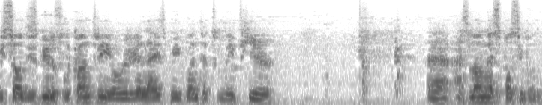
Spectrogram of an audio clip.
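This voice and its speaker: A man's fairly high-pitched voice with fairly even intonation over light background noise. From Colombia. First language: Spanish. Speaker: civil engineer. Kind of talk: interview answer. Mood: warm, grateful. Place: office.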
